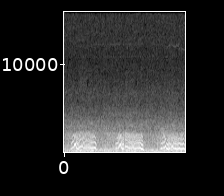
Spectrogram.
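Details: A male pet guinea pig "talking" gives three squeaky, wavering calls in quick succession, each wobbling up and down in pitch.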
